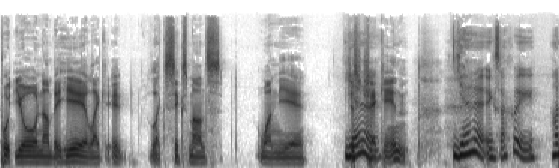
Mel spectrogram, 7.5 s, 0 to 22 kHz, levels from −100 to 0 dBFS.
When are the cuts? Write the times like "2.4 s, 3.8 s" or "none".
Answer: none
